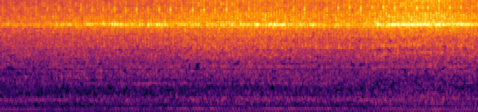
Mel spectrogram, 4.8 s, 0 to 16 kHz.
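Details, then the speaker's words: Kia Optima G4KE 2.4 engine idling after its third overhaul, done to fix a knock that followed the second rebuild; steady even idle with no knocking or extraneous noises. "а так никаких посторонних звуков и шумов нету"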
